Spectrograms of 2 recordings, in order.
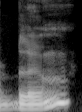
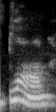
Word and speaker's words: Blohm: is it bloem or bloom um it's blom so bloem is actually probably the more correct pronunciation but i've grown up with blom blom it is and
